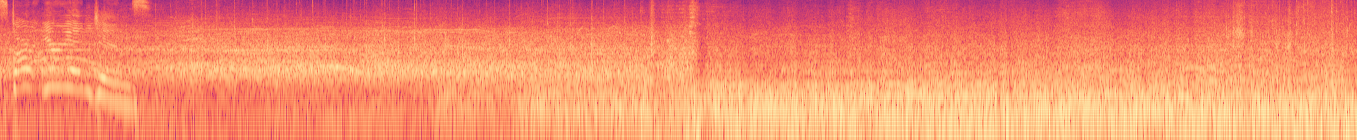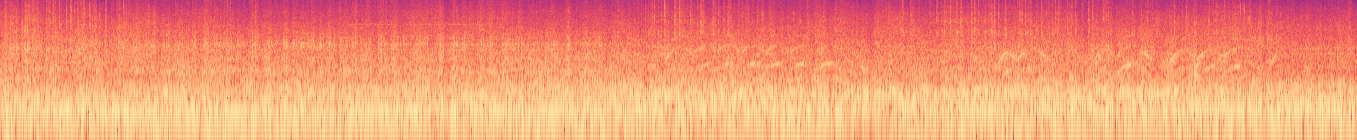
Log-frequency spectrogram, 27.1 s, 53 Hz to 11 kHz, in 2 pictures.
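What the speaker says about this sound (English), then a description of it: "Drivers, start your engines." NASCAR stock car engines at Bristol for the 2002 Sharpie 500 fire up together into a loud, dense roar that builds after a few seconds and holds steady, with a voice talking over the start.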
